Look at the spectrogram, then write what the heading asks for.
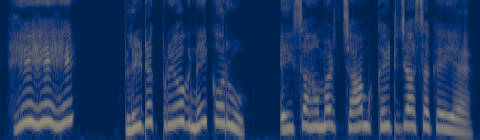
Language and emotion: Maithili, fearful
